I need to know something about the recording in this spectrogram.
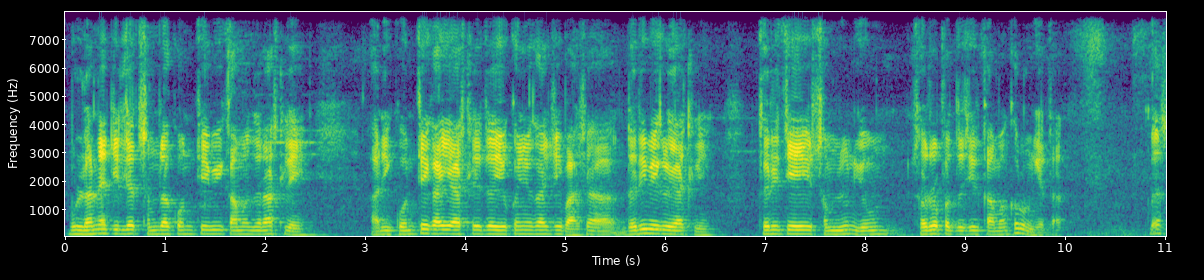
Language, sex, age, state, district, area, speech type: Marathi, male, 45-60, Maharashtra, Buldhana, rural, spontaneous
